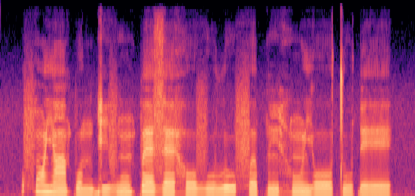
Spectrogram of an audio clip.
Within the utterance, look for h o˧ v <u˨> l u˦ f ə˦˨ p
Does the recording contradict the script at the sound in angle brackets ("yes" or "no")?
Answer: no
